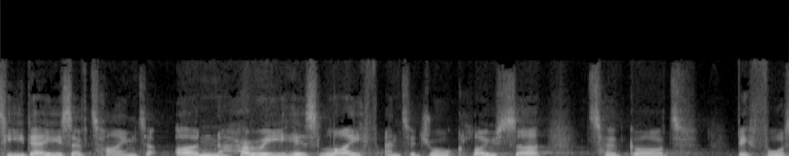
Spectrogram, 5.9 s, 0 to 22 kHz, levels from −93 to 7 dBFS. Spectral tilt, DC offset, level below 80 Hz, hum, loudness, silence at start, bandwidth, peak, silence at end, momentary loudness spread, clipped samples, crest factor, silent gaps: -5.5 dB/octave; under 0.1%; -74 dBFS; none; -30 LUFS; 0 s; 13.5 kHz; -12 dBFS; 0 s; 11 LU; under 0.1%; 18 dB; none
